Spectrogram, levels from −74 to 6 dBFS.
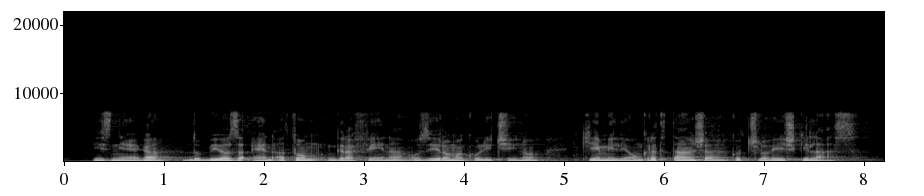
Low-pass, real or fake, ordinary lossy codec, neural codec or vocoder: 7.2 kHz; fake; none; codec, 16 kHz, 16 kbps, FreqCodec, larger model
